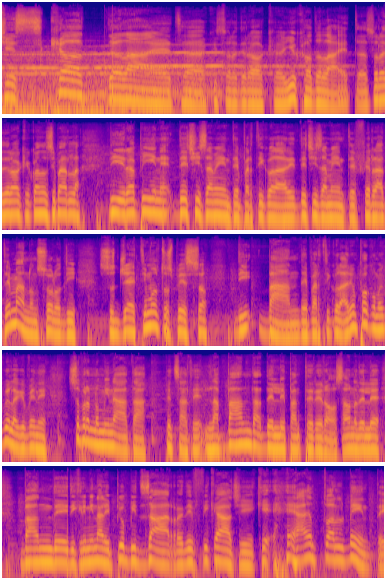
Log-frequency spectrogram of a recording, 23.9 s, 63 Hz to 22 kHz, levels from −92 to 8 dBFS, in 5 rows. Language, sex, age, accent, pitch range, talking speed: Italian, male, 20-39, native, 115-150 Hz, 150 wpm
